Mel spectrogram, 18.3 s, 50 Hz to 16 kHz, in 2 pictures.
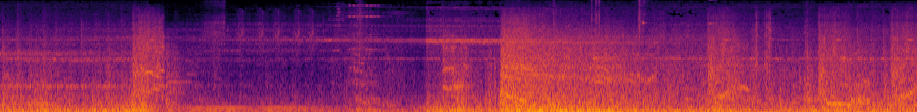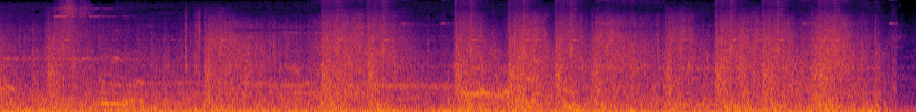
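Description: A grenade goes off in Resident Evil 4 with a loud booming blast and then a long rumbling tail, while chaotic game action continues and a voice speaks now and then.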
